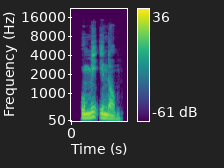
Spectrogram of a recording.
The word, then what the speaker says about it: umiinom: For example, dehins ako umiinom. Dehins ako umiinom. Dehins ako umiinom. It means, I do not drink, referring to alcohol. Word for word, it's dehins ako umiinom.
